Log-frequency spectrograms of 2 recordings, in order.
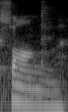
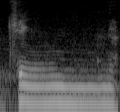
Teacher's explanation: We're making a velar nasal.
